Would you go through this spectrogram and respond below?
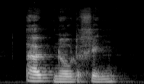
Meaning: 1. invitation; the act of inviting; solicitation, the requesting of a person's company 2. a document written or printed, or spoken words, conveying the message by which one is invited
- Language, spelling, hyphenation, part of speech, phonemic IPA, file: Dutch, uitnodiging, uit‧no‧di‧ging, noun, /ˈœy̯tˌnoː.də.ɣɪŋ/, Nl-uitnodiging.ogg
